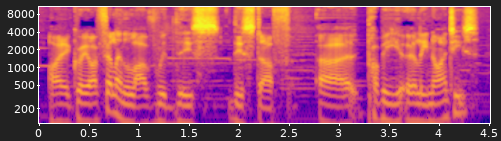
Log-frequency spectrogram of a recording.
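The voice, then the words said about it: Husky voice from a cold. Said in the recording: “you've got a bit of a cold ... I was out mulching and inhaled too much of the wrong stuff, so I've got my sexy voice on today”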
